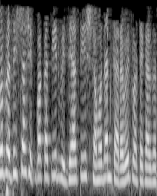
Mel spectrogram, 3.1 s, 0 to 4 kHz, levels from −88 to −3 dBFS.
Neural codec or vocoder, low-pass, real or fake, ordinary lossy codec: none; 3.6 kHz; real; MP3, 24 kbps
